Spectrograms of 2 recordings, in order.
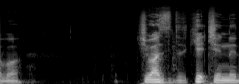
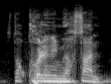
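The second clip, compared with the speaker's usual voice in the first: higher, louder mock retort; ex's sharp reply, raised; imitating her snap; 7 semitones higher, 7 dB louder than usual. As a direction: throw her line back with attitude. Retold ex's snapping line.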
